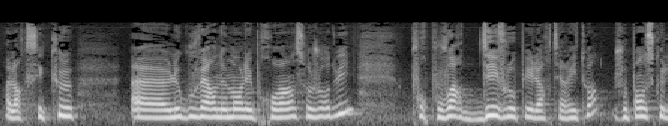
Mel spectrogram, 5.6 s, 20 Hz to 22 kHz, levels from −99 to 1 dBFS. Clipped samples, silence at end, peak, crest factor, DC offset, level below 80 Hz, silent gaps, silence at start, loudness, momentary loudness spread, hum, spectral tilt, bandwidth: under 0.1%; 0 s; 0 dBFS; 16 dB; under 0.1%; -58 dBFS; none; 0.05 s; -16 LUFS; 8 LU; none; -5 dB/octave; 11.5 kHz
